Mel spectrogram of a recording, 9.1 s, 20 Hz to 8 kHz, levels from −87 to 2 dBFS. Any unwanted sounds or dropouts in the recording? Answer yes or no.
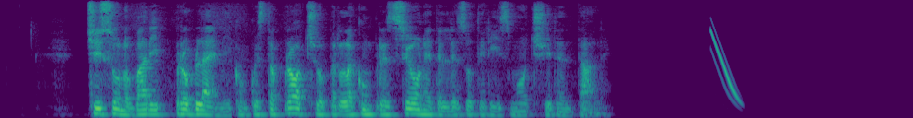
yes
